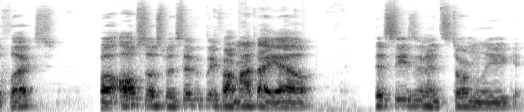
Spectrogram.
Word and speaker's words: Malthael: Today we're going to be doing a Malthael guide. Now right off the bat, I want to make one thing clear. It's not Malthael, it's Malthael.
